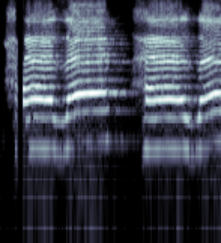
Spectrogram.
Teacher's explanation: kalau kita baca hadza kepanjangan itu dua harakat aja.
